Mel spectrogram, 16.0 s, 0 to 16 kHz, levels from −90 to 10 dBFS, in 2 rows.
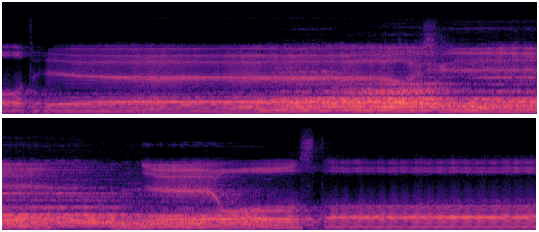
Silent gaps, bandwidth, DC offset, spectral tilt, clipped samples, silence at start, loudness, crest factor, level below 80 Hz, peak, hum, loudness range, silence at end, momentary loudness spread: none; 8.4 kHz; under 0.1%; -7.5 dB/octave; under 0.1%; 0 s; -28 LUFS; 16 dB; -50 dBFS; -10 dBFS; none; 7 LU; 0 s; 10 LU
